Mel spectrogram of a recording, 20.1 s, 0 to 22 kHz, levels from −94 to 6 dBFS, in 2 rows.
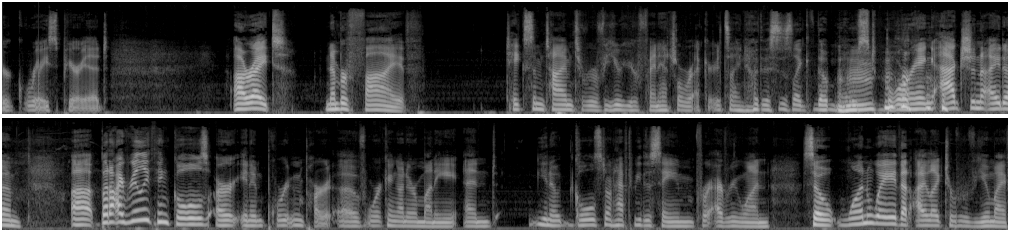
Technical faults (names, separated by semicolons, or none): repeated buffer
